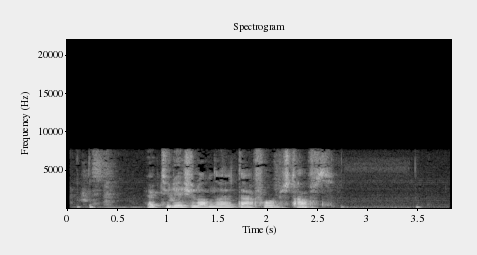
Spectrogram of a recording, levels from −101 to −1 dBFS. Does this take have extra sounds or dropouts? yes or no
no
